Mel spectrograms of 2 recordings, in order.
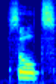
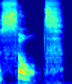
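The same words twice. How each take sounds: First: It is said with a German accent. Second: It is said with a British accent. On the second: "and that became a British accent"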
